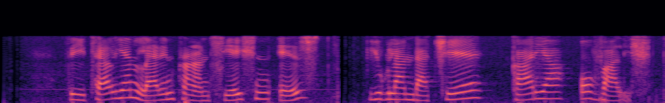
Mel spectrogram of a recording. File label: latin; Carya ovalis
